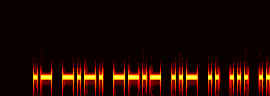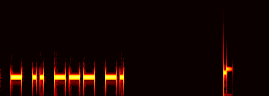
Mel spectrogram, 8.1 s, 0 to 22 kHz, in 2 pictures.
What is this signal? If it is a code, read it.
Morse code, heard as a keyed tone, about 22 wpm, 700 Hz. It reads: ACQUISITION
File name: practice / 22wpm / Eleven Letter Words - 22wpm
